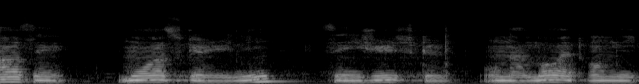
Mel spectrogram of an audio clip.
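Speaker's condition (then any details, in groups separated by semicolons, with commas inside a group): Traumatic brain injury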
